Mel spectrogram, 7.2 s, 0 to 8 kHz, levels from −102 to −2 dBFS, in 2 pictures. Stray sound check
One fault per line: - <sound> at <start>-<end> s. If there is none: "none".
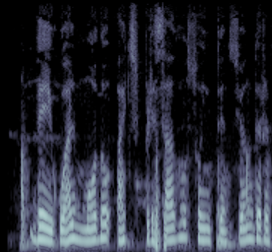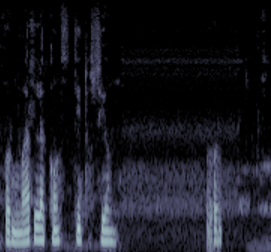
- laugh at 6.4-6.6 s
